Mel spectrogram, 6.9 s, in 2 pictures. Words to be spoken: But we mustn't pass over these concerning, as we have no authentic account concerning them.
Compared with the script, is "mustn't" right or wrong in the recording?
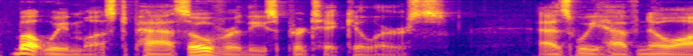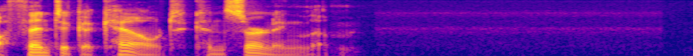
wrong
